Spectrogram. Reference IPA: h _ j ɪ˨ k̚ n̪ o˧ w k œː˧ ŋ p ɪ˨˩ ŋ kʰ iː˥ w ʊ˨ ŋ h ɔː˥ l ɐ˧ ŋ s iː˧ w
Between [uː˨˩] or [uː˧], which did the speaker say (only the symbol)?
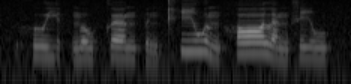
uː˧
